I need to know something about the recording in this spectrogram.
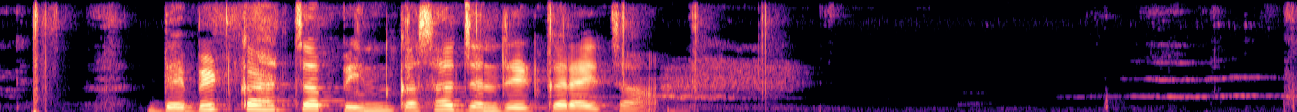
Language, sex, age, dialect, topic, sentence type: Marathi, female, 18-24, Standard Marathi, banking, question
